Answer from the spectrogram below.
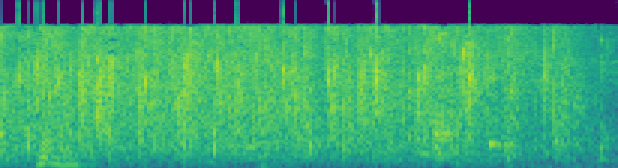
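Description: A crowd applauds the women of the community steadily, a dense wash of overlapping claps that stays loud and even for several seconds without letting up.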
